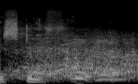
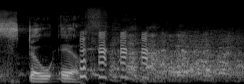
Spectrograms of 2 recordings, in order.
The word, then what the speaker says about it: Stoef: That does not say Stoof. That says Sto-F.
